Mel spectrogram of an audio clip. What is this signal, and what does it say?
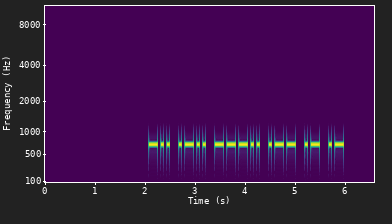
Morse code, heard as a keyed tone, about 20 wpm, 700 Hz. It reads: DL8WAA
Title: DXCC-100 Call Signs - 6 Characters - Repeated 2x - 20wpm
